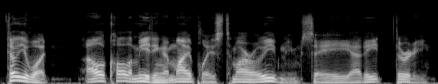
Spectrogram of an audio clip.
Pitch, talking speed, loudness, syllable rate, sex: 115 Hz, 220 wpm, -16 LUFS, 6.2 syllables/s, male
